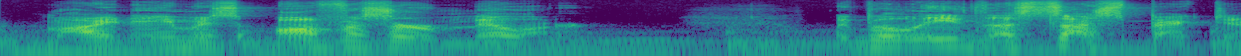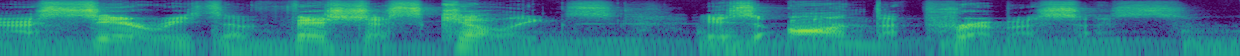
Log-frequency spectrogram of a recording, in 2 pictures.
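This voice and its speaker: A man's voice: mid-range voice, lively intonation, moderate pace, vocal fry, sharp tone. A man playing a stern, formal police officer with a commanding official manner in a comic audio drama. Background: music.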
